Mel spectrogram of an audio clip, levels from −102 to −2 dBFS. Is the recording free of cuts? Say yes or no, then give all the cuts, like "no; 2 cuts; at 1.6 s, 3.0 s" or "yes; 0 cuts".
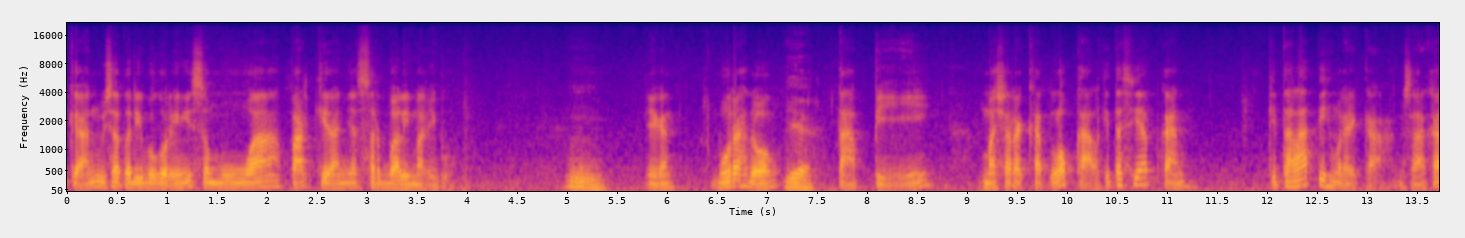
yes; 0 cuts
